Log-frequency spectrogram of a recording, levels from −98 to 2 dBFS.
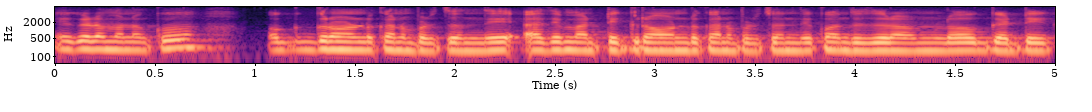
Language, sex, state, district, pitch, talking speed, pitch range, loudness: Telugu, female, Andhra Pradesh, Srikakulam, 175 Hz, 170 wpm, 175-185 Hz, -16 LUFS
